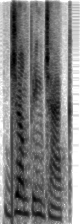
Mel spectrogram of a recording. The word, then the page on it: jumping jack: Indian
